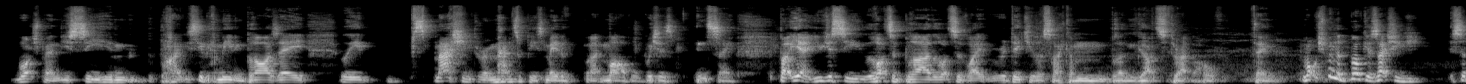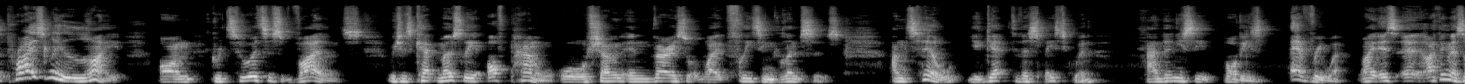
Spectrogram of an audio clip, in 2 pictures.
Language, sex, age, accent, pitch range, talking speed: English, male, 30-49, British, 110-160 Hz, 175 wpm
